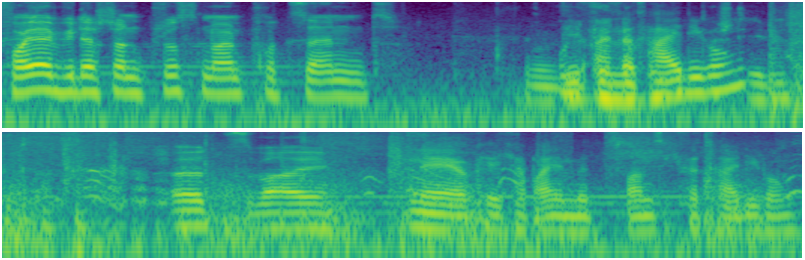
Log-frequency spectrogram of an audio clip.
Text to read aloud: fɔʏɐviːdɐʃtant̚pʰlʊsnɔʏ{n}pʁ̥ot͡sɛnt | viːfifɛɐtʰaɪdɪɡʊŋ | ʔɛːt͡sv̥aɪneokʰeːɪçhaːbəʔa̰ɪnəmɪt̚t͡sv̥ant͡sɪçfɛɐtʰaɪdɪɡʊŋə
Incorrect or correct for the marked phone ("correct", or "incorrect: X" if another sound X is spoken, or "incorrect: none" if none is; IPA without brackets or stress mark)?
correct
